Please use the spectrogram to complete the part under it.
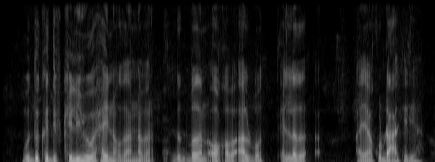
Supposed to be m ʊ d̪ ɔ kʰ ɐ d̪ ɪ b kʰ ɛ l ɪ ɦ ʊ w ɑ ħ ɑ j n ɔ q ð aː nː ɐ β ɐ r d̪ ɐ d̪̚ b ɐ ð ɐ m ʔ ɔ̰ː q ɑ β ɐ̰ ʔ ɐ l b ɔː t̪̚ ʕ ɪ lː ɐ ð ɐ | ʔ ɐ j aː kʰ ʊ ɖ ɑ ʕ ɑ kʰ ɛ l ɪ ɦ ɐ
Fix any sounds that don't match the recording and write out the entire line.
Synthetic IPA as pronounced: m ʊ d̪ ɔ kʰ ɐ d̪ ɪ b kʰ ɛ l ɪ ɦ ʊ w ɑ ħ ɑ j n ɔ q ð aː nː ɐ β ɐ r d̪ ɐ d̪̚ b ɐ ð ɐ n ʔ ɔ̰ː q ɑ β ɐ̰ ʔ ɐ l b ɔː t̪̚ ʕ ɪ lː ɐ ð ɐ | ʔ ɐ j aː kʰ ʊ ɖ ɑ ʕ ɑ kʰ ɛ l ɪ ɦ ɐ

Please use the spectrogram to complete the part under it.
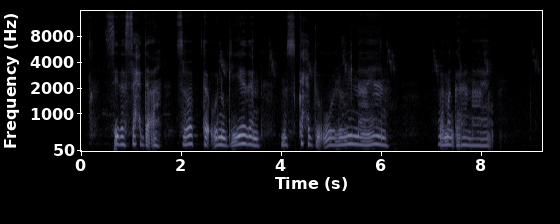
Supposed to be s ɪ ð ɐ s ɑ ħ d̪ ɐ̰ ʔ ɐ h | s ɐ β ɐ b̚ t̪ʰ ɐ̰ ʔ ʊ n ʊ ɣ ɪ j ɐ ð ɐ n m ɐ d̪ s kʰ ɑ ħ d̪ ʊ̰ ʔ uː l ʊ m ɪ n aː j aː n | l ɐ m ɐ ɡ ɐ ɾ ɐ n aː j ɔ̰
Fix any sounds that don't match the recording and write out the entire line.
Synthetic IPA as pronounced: s ɪ ð ɐ s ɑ ħ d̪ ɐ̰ ʔ ɐ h | s ɐ β ɐ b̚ t̪ʰ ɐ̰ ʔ ʊ n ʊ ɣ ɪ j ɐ ð ɐ n m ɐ s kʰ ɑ ħ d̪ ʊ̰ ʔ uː l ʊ m ɪ n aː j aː n | l ɐ m ɐ ɡ ɐ ɾ ɐ n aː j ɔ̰

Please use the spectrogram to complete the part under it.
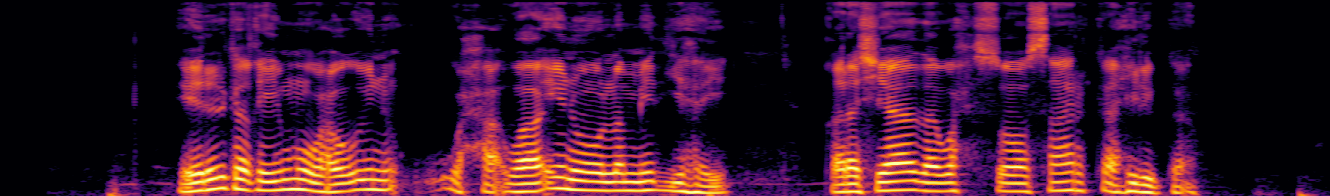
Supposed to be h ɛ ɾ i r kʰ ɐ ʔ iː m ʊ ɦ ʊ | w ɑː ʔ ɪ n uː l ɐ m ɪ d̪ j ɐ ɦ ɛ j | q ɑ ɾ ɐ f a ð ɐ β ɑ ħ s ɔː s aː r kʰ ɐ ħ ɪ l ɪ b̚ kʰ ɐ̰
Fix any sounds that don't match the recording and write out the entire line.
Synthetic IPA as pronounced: h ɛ ɾ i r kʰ ɐ q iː m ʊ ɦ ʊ | w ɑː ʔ ɪ n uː l ɐ m ɪ d̪ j ɐ ɦ ɛ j | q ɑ ɾ ɐ ʃ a ð ɐ w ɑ ħ s ɔː s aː r kʰ ɐ ħ ɪ l ɪ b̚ kʰ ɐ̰

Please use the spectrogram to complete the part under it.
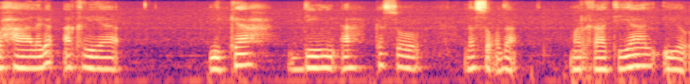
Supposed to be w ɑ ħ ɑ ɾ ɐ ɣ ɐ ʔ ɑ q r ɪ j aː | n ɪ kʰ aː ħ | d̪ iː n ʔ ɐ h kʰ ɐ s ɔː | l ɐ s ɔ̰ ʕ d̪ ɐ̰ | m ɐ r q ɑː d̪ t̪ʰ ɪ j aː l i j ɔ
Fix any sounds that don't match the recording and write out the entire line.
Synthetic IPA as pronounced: w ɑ ħ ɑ l ɐ ɣ ɐ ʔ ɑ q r ɪ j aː | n ɪ kʰ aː ħ | d̪ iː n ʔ ɐ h kʰ ɐ s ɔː | l ɐ s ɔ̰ ʕ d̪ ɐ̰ | m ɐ r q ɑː t̪ʰ ɪ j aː l i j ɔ

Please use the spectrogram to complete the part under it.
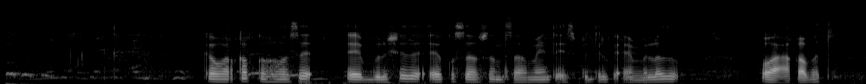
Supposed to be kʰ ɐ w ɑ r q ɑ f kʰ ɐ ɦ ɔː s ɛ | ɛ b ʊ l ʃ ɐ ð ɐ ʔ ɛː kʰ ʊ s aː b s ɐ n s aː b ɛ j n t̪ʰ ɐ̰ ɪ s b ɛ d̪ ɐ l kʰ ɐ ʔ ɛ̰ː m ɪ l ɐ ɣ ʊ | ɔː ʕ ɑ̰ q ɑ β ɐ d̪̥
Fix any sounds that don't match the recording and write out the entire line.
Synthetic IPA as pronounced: kʰ ɐ w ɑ r q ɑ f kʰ ɐ ɦ ɔː s ɛ | ɛː b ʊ l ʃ ɐ ð ɐ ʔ ɛː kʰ ʊ s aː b s ɐ n s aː m ɛ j n t̪ʰ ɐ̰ ɪ s b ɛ d̪ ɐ l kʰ ɐ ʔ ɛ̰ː m ɪ l ɐ ð ʊ | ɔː ʕ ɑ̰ q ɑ β ɐ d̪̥

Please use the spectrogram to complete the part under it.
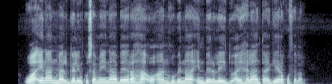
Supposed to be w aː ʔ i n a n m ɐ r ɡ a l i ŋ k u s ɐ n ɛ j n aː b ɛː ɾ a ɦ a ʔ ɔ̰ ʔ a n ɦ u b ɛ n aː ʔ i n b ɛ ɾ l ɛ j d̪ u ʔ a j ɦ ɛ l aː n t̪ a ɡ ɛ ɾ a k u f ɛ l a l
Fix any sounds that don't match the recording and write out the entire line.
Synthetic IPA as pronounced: w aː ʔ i n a n m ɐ l ɡ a l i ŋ k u s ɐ m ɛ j n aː b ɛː ɾ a ɦ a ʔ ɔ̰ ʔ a n ɦ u b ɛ n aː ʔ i n b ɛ ɾ l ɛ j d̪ u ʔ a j ɦ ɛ l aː n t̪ a ɡ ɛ ɾ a k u f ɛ l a l

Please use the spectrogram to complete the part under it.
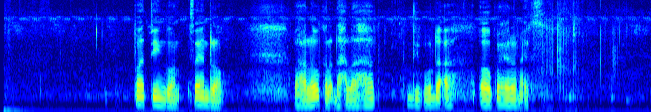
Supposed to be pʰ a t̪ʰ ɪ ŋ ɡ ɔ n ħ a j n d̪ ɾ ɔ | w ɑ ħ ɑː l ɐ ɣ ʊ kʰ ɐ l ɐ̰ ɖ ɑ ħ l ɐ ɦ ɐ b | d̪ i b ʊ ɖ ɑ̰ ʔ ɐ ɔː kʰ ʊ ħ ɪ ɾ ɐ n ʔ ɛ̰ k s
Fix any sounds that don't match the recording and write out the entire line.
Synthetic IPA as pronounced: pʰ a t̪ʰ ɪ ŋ ɡ ɔ n s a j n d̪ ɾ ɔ | w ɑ ħ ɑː l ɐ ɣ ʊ kʰ ɐ l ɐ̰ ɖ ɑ ħ l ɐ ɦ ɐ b | d̪ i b ʊ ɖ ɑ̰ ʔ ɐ ɔː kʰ ʊ ħ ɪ ɾ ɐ n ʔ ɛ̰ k s

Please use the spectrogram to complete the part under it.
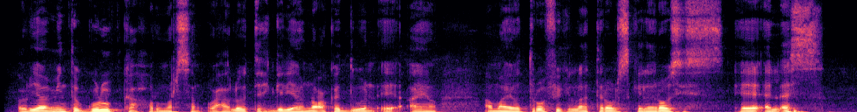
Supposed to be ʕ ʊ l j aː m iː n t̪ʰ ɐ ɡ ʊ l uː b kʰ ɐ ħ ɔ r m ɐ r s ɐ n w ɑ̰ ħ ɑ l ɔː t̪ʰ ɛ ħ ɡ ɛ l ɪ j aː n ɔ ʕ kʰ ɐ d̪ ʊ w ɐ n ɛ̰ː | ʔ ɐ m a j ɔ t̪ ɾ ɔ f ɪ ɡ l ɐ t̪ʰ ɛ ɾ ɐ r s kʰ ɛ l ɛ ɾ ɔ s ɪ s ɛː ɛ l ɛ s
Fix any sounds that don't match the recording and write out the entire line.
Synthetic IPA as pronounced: ʕ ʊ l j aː m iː n t̪ʰ ɐ ɡ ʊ l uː b kʰ ɐ h ɔ r m ɐ r s ɐ n w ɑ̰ ħ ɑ l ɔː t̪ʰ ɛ ħ ɡ ɛ l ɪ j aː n ɔː ʕ kʰ ɐ d̪ ʊ w ɐ n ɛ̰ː | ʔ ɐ m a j ɔ t̪ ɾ ɔ f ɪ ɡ l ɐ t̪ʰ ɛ ɾ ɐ l s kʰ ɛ l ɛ ɾ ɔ s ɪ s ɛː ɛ l ɛ s

